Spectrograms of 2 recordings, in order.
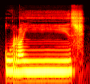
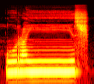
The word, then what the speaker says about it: Quraisy: karena dibaca waqaf yaitu huruf sin sini kan aslinya harokatnya kasrah tanwin kemudian disukunkan karena dibaca waqaf maka membacanya Quraisy dibacanya the mad layyin Quraisy Hai cara membaca hukum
